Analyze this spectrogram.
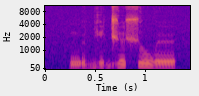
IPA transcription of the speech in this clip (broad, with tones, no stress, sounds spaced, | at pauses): ŋ ø˩ bʲ e˧ d͡ʒ ø˥ ʃ u˥ w ø˧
